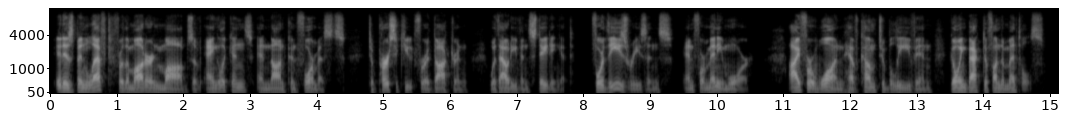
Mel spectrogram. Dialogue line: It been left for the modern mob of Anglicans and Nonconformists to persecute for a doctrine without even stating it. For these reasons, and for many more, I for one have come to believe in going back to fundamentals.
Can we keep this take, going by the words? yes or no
no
